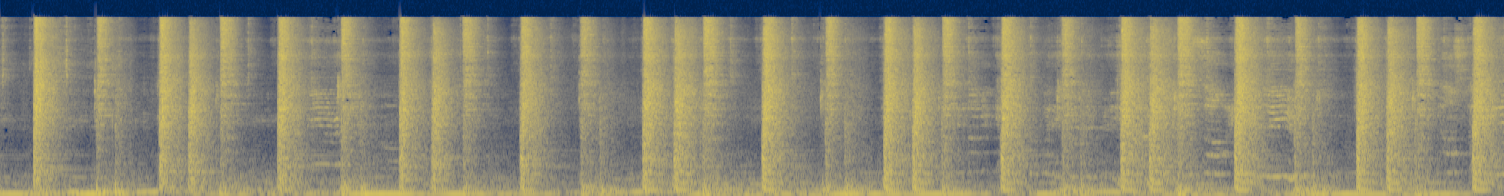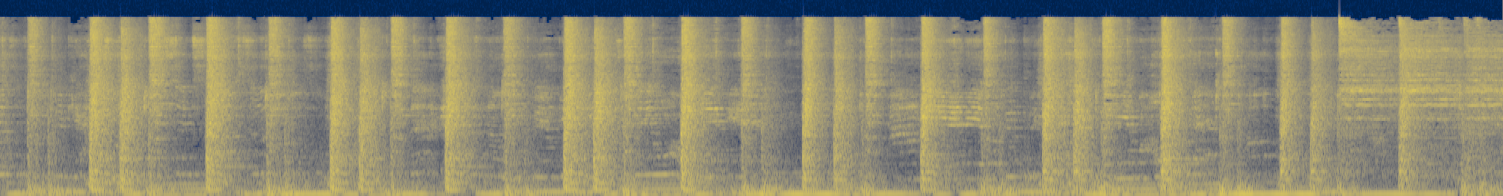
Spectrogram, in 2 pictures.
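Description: Acoustic drum kit played in a steady rock beat: bass drum, snare and cymbals struck in an even pulse, with the cymbals ringing more near the end.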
